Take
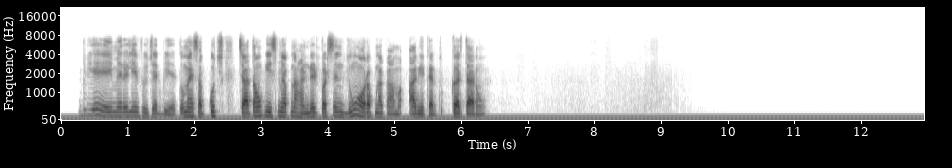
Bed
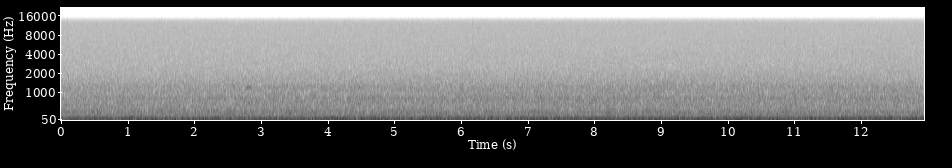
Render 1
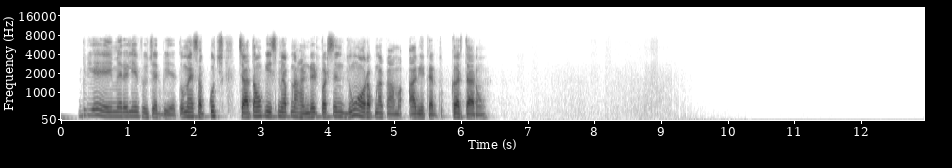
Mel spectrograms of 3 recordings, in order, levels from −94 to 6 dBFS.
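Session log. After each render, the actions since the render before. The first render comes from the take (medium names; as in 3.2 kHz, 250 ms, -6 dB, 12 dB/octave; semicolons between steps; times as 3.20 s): de-hum 50 Hz, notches 3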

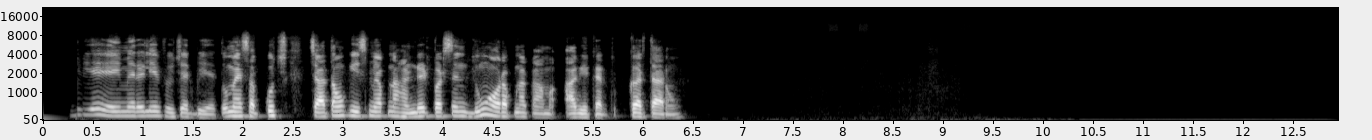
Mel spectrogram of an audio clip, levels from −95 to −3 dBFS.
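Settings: expander on every frequency bin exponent 1.5; level rider gain up to 13.5 dB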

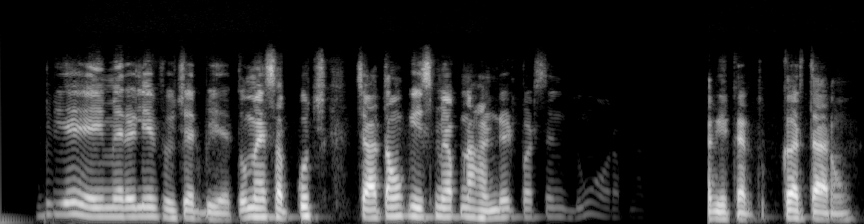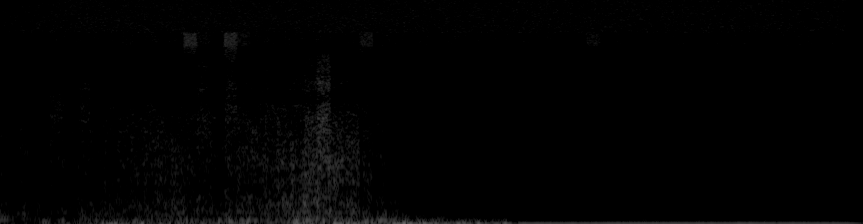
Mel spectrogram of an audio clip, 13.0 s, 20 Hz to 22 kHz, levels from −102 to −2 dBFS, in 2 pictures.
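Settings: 2.11–2.81 s: low-pass 2.2 kHz 6 dB/octave; 3.62–5.31 s: fade out exponential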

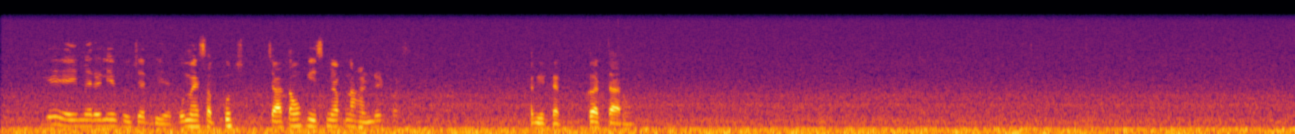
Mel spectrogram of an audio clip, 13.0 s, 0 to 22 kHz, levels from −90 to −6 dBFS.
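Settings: add bed +3.5 dB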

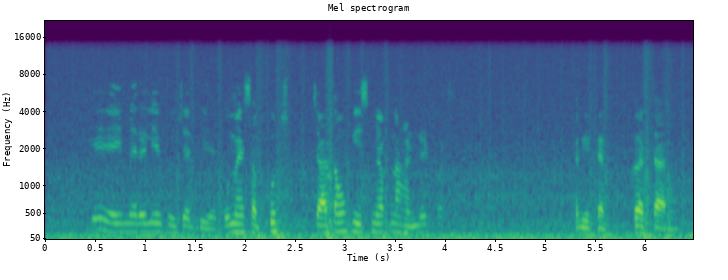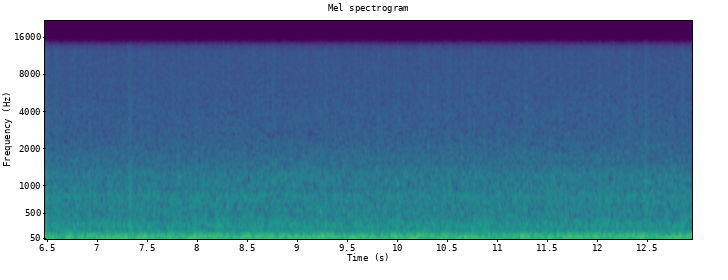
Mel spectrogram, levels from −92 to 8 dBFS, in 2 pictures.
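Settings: decay stretcher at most 96 dB/s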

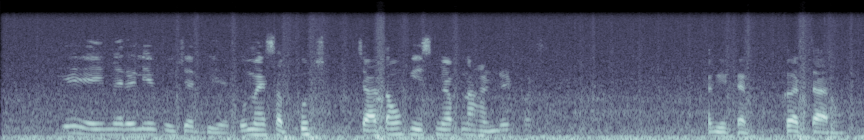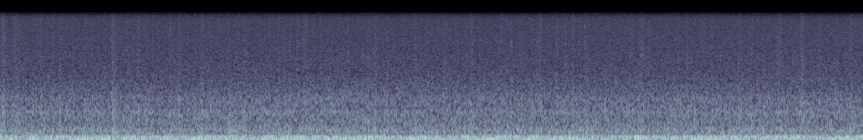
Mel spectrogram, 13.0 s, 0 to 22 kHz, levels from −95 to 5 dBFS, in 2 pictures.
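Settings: trim +1.5 dB; peak limiter -3 dBFS, peak gain reduction 2.5 dB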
